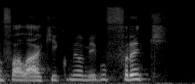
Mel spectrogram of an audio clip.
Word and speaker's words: Franck: Nessa noite eu venho falar aqui com meu amigo Frank. Pronunciei correto?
